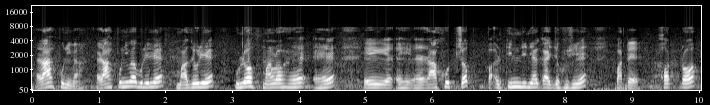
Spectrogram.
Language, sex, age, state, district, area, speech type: Assamese, male, 30-45, Assam, Majuli, urban, spontaneous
